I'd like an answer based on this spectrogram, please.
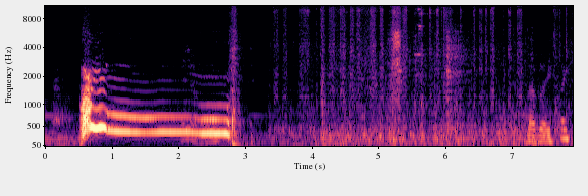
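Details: Sherpa, a UK dog, 'talking' to people: a sharp rising yelp flowing into a level, sustained moan of about two seconds that ends abruptly, then background clatter and indistinct voices.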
